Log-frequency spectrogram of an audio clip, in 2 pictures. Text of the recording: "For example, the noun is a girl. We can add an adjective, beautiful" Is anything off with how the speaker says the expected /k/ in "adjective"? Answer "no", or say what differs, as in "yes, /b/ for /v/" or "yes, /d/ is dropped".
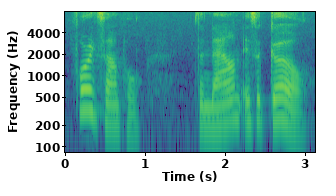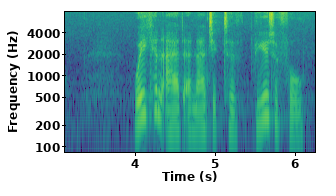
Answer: no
